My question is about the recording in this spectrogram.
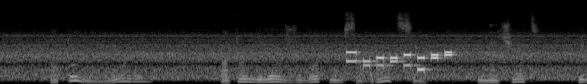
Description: Multi-frequency trunk signalling (R1, as on North American trunks), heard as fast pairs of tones, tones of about 70 ms, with phone line noise. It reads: KP 356840 ST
